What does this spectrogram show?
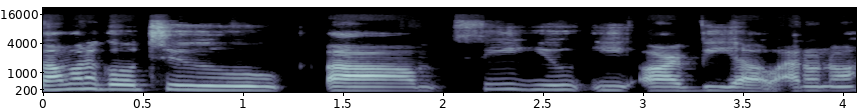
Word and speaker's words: Cuervo: the website so I'm gonna go to um c-u-e-r-v-o I don't know how to pronounce that thank you thank you for giving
